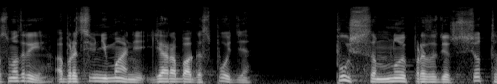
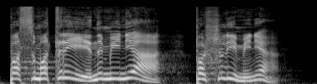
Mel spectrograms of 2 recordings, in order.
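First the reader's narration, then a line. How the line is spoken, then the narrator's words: Exclaiming. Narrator (Russian): Он не сказал, он воскликнул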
